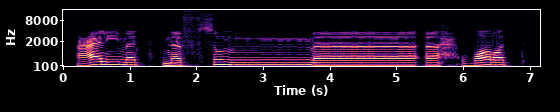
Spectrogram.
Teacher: ما پر آپ دیکھ رہے ہیں چھوٹی مد بھی ہے تو تھوڑا سا کھینچ کر پڑھیں گے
